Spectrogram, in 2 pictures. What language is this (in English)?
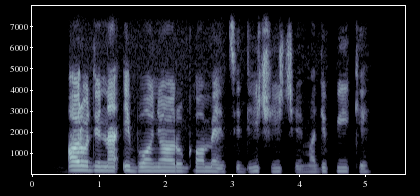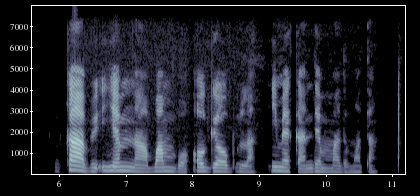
Igbo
